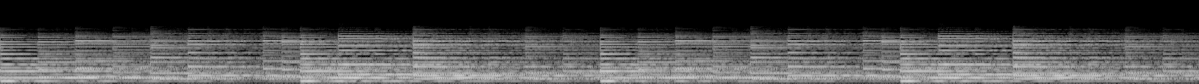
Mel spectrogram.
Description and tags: Ambient guitar riff that loops inside a sampler instrument. Can also be used to set and begin the tone of something else.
